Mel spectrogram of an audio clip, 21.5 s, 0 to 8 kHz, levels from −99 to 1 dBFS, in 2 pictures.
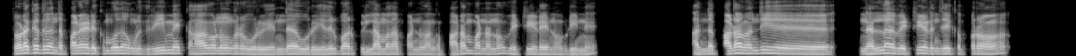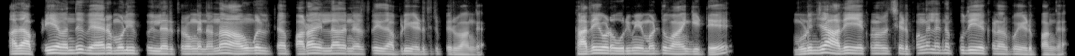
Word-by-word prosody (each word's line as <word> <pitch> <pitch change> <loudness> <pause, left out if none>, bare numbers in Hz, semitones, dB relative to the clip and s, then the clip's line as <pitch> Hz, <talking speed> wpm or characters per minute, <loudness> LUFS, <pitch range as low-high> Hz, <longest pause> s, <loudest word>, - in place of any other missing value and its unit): தொடக்கத்துல 175 +2 +4
அந்த 145 -2 -1
படம் 155 +2 +5
எடுக்கும்போது 150 +2 +1
அவுங்களுக்கு 135 -3 -3
ரீமேக் 160 0 +1
ஆகணுங்குற 145 -1 +1
ஒரு 120 0 0
எந்த 125 +2 -2 0.2
ஒரு 120 -1 -2
எதிர்பார்ப்பும் 130 0 -2
இல்லாம 130 +1 0
தான் 125 -1 -4
பண்ணுவாங்க. 115 -2 -5
படம் 140 +7 -1
பண்ணனும் 140 +1 -2
வெற்றியடையணும் 120 -1 -1
அப்பிடின்னு. 105 +1 -5 1.1
அந்த 125 +2 -2
படம் 155 +3 +5
வந்து 165 +3 0 1.0
நல்லா 155 +5 +4
வெற்றி 140 +3 0
அடைஞ்சதுக்கு 140 -3 -1
அப்புறம், 135 -1 0 0.9
அத 140 - +4
அப்பிடியே 170 +5 +2
வந்து 165 +4 0
வேற 150 +1 +4
மொழியில 150 -3 0
இருக்கிறவங்க 130 +1 -2
என்னன்னா, 150 +6 +1
அவுங்கள்ட 145 -1 0
படம் 155 +4 +3
இல்லாத 145 +1 +1
நேரத்துல, 130 +3 -3
இத 130 - 0
அப்பிடியே 135 +1 -2
எடுத்துட்டு 125 +1 -11
போயிருவாங்க. 100 -4 -4 1.0
கதையோட 160 +3 +4
உரிமைய 145 +1 0
மட்டும் 140 -1 -2
வாங்கிட்டு 125 -4 -1 0.8
முடிஞ்சா 155 +8 +2
அதே 160 +3 +2
இயக்குனர 145 0 -1
வச்சு 145 0 -5
எடுப்பாங்க, 155 +8 -5
இல்லாட்ன்னா, 170 -3 -5
புதிய 165 0 +2
இயக்குனர் 130 -4 -3
போய் 120 -3 -1
எடுப்பாங்க. 105 -1 -5
140 Hz, 150 wpm, -20 LUFS, 125-155 Hz, 1.1 s, படம்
